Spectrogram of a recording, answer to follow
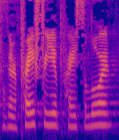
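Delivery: ordinary talk, nothing marked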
